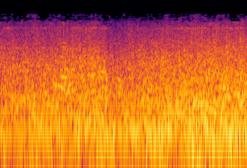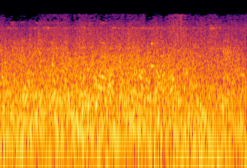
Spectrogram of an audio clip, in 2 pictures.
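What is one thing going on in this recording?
A large crowd cheers and chatters loudly in a big echoing hall.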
